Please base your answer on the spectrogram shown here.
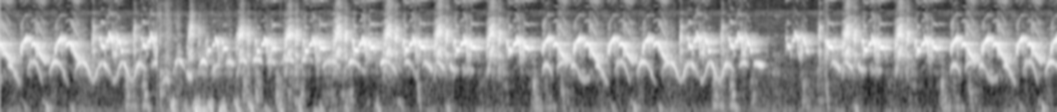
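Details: Sooty-headed bulbul in East Java, Indonesia, belting out a long insistent 'ngotot Nggaruda' song: dense chains of looping, wavering whistles delivered nearly three per second, one short break near the end, with soft rattling taps around the second second.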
